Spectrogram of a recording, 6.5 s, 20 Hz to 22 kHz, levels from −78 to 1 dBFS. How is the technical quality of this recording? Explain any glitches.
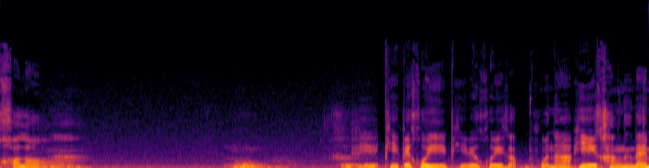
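Two faults stand out in this speech recording: a stretch of hollow, roomy sound near the start and a brief smeared patch near the end.

From 0.39 to 3.78 s the speech turns hollow and reverberant, likely a switch to a distant microphone after the close one dropped out. The level falls about 5 dB, bass thins, and room noise sits roughly 25 dB below the speech. A waveform shows a smaller envelope, and a spectrogram shows weaker lows and a raised noise floor, with abrupt edges at both ends.

From 5.66 to 5.71 s comes AAC frame loss with concealment. For 42.7 ms, which fits two lost frames, the decoder rebuilt the audio from the last good spectrum. It sounds like a short smeared, phasey blip. A spectrogram shows a blurred, noise-like smudge where harmonic detail briefly disappears.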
